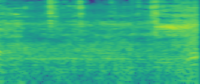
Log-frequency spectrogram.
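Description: Steady outdoor noise with a low motor-vehicle engine hum that grows louder near the end, and a man's voice briefly just before the end.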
